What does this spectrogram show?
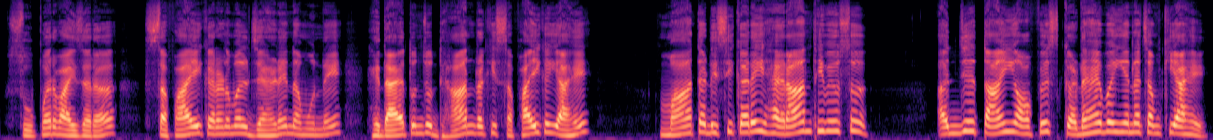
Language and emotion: Sindhi, surprised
